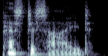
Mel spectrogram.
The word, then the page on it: pesticide: British English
